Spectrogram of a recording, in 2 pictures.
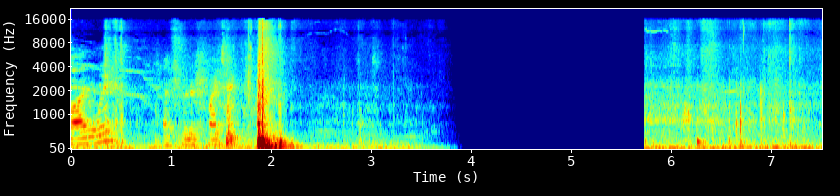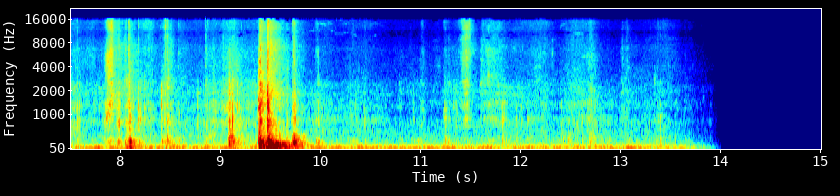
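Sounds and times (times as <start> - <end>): body thudding on mat: 1.8 - 2.3, 9.0 - 10.0
hands and feet scuffing mat: 6.0 - 13.6.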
